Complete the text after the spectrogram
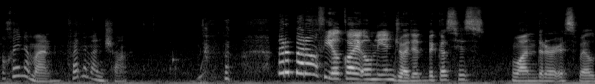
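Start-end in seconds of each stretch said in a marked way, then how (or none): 1.7-2.7 breathy laugh. Real, not acted. Laughs at chat.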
